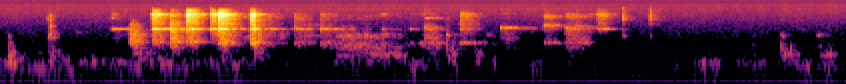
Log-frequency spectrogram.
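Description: Faint computer keyboard typing: a quick run of about half a dozen key clicks about a second in, then a few scattered clicks, over near silence.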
